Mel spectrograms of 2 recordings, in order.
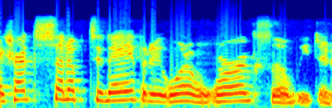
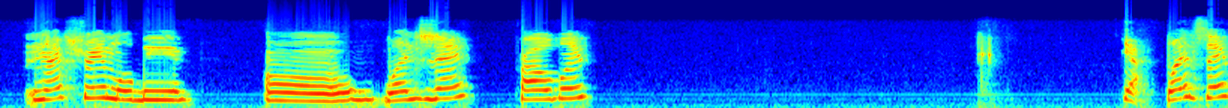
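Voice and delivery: eating mid-sentence while talking. Streamer announcing the next stream to chat, talking while eating. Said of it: "Sorry, I'm eating".

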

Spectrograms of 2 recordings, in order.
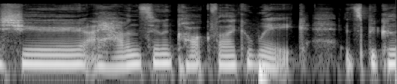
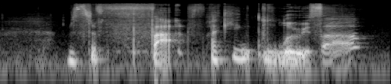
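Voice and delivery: put-on sobbing, high and drawn out; 7 semitones higher than usual. Complaining about a bad week stuck in bed, fake crying. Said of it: "That was a fake cry".

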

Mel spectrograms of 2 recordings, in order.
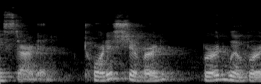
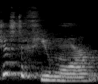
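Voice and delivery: plain

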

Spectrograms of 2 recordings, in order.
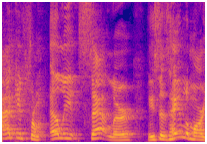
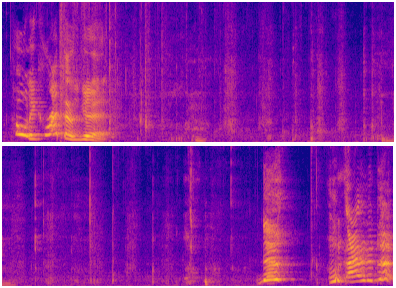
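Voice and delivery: mid-chew speech, mouth crammed full of food; 3 semitones higher than usual. Taste-testing a cookie on camera, talking with mouth full. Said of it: "I can't talk".

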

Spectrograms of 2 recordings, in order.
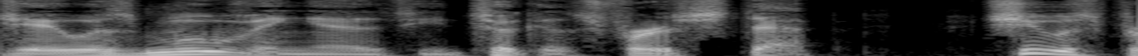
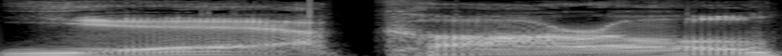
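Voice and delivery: taunting mocking drawl, name stretched out. A woman mocks a man by repeating his name, in a mocking drawl. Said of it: "Janet drawled out his name mockingly".

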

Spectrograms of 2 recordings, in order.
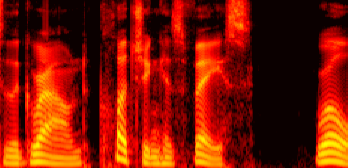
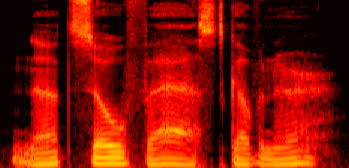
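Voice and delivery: icy, cold, hushed voice, drawled very slowly; 4 semitones lower, 6 dB quieter than usual. A newcomer behind the militia interrupts the governor, in a cold drawl. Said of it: "A cold voice drawled out".

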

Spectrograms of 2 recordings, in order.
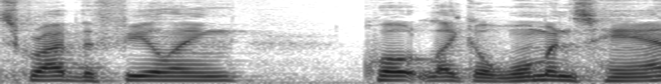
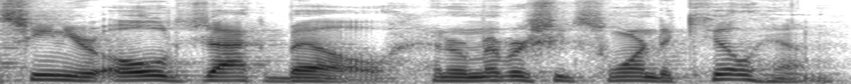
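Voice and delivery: plain

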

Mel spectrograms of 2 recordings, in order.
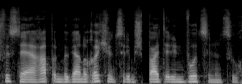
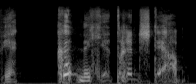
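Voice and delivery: faint, barely audible whisper; 10 semitones higher, 5 dB quieter than usual. Stuck with her siblings while her little sister doubles over in pain, very quietly. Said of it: "sagte Violet so leise".

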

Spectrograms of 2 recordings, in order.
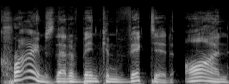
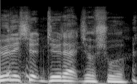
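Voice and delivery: loud, raised put-on British accent; 2 semitones higher, 5 dB louder than usual. Joking that the Holy Spirit speaks, in a British accent. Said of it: "The Holy Spirit talks to you in a British accent".

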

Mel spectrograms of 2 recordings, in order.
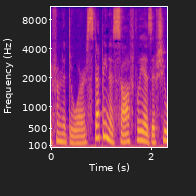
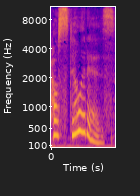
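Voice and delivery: stage whisper, pitched high and drawn out; 10 semitones higher than usual. Seeing a place unlike any other in her life, she half-whispers. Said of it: "she whispered".

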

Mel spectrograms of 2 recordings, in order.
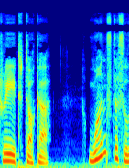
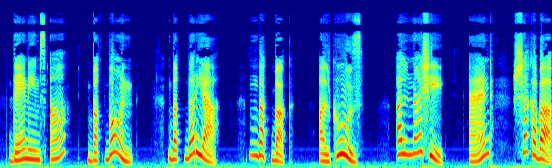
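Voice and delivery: ordinary delivery, nothing marked

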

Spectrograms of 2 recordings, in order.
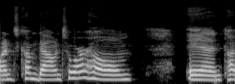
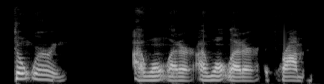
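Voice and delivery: mock horrified reassuring tone, faster; 2 semitones lower, 4 dB quieter than usual. Retelling how a man answered the screaming speaker, acting out horrified reassurance. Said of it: "he was horrified".

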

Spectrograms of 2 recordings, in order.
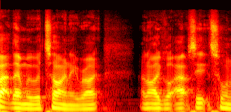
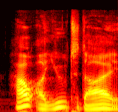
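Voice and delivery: imitated Chinese-accented English. Asked by the others to speak that way, the speaker tries a put-on Chinglish accent. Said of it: "I'm normally quite good at that accent".

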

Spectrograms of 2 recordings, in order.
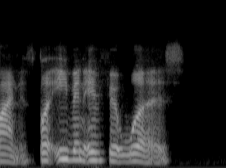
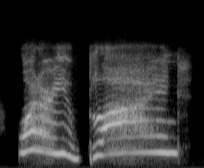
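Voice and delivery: mock scream, higher and louder; 13 semitones higher, 6 dB louder than usual. Retelling a classmate screaming at the speaker in gym class: imitating a classmate screaming. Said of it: "he screams at me".

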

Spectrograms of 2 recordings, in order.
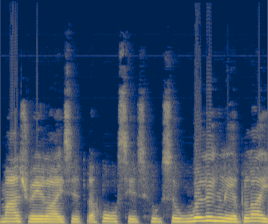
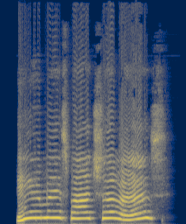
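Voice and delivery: very high, piercing, thin reedy voice; 13 semitones higher, 5 dB louder than usual. A narrator reads a stranger's demand to Madge as she walks toward the exit: thin, reedy voice. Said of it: "a thin, reedy voice".

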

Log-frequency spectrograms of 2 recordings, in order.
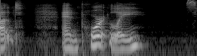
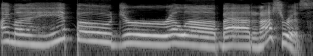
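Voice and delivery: loud, proud, declaring voice; 4 semitones higher, 5 dB louder than usual. Narrator reads a son answering his mother's question, proudly. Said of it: "Portly said proudly".

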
